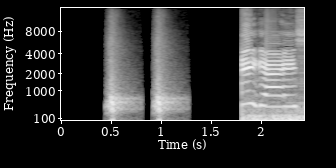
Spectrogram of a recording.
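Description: Two short pop sound effects, about half a second apart, each dying away quickly. A woman's voice begins just before the end.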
